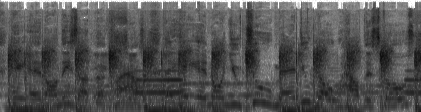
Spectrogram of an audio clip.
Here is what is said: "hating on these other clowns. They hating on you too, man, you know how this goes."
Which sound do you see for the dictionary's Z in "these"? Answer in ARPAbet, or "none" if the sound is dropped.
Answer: Z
